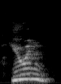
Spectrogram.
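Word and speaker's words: Heughan: Is it Hewen? Yes. That's the main guy. I just want to make sure I'm pronouncing his name correctly.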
